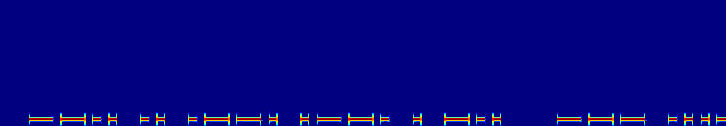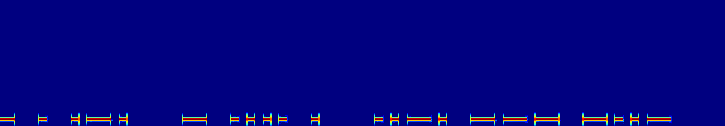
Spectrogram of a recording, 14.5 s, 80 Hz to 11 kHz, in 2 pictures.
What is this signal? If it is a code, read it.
Morse code, heard as a keyed tone, about 15 wpm, 700 Hz. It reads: ZIPPED OVER THE FOX
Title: Pangram Challenge v2 - 15wpm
